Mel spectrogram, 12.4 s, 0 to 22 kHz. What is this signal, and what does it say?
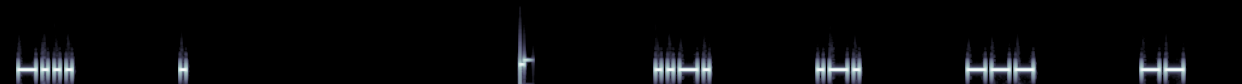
Morse code, heard as a keyed tone, about 20 wpm, spaced as for 7 wpm, 700 Hz. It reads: BE FROM
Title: 6x Character Spacing - Top 200 Words - 20wpm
